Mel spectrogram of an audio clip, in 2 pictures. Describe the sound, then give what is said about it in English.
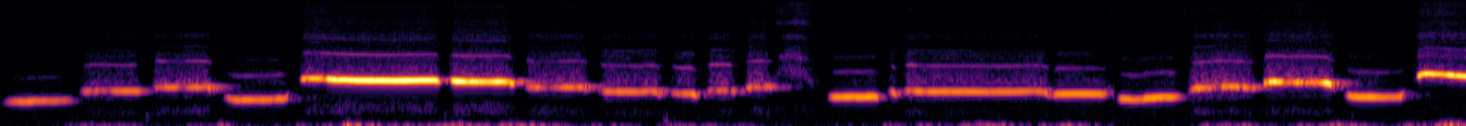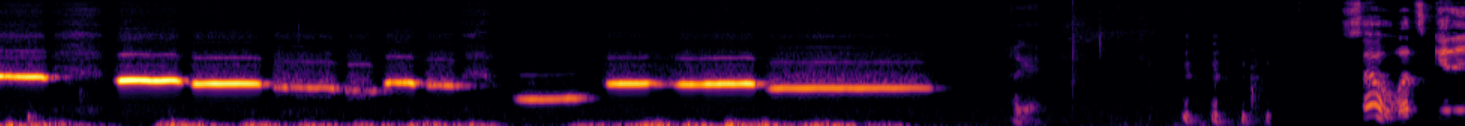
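A person whistles a tuneful video game melody, the clear notes gliding and stepping for about sixteen seconds before stopping, followed by a few soft clicks. “for those of you wondering what on earth I was whistling, you're not Final Fantasy fans”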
